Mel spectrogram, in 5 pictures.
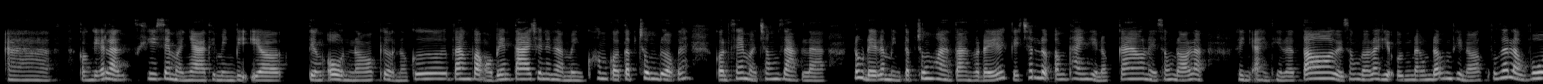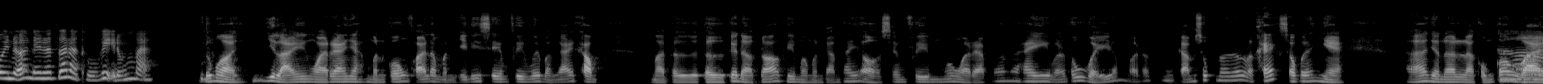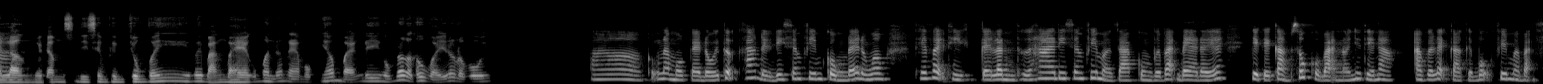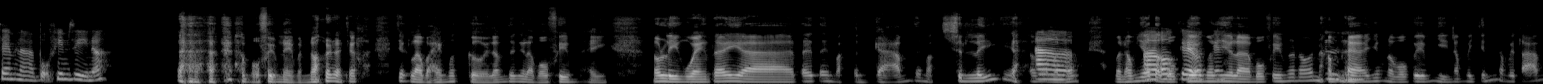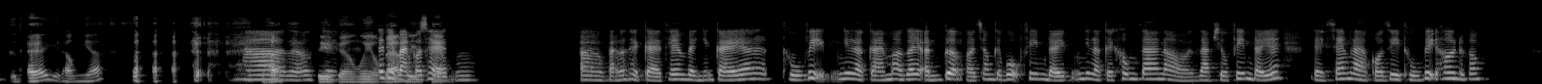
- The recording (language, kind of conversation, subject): Vietnamese, podcast, Sự khác biệt giữa xem phim ở rạp và xem phim ở nhà là gì?
- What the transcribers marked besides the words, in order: other background noise; tapping; laugh; laughing while speaking: "Bộ phim này mình nói ra"; chuckle; laughing while speaking: "nôm na"; laugh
